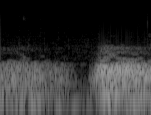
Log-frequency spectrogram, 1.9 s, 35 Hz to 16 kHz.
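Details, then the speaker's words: Harsh, hollow breaths with a brief gap and louder expiration while breathing through the mouth: physiological bronchial breathing, heard over the larynx, tracheal bifurcation, or the C7 and T3–T4 spinous processes. "отмечается в этих точках выслушиваться физиологическая бронхиальное дыхание которого не должно быть в местах выслушивания физиологического везикулярного дыхания"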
